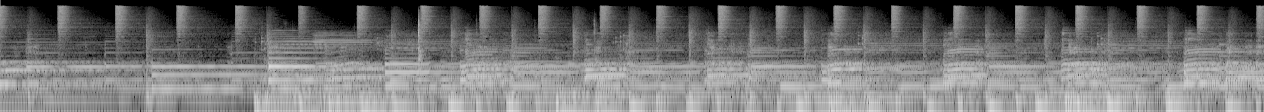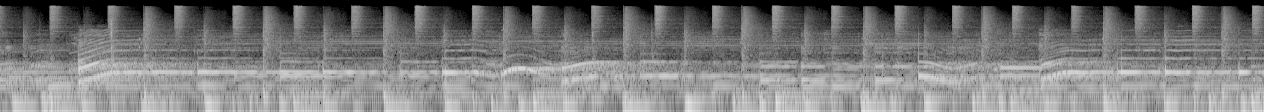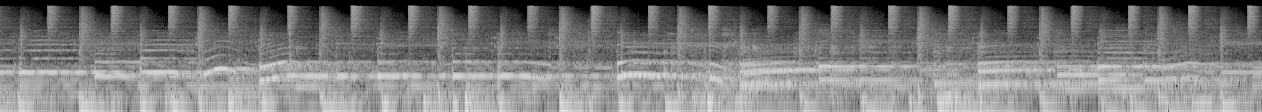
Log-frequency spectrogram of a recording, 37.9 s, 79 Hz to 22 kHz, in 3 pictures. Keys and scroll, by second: 2.5-3.0 typing, 3.2 Return, 5.6 ctrl+d, 9.2 F1, 13.2 F1, 35.4 ctrl+d, 35.6 Escape, 35.9 ,, 36.5 ,.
